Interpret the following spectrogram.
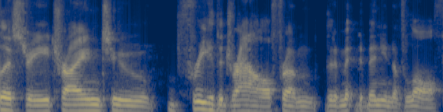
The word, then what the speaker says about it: drow: rhyme with pissed okay just like drow rhymes with cow not with roe drowl rhymes with cal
